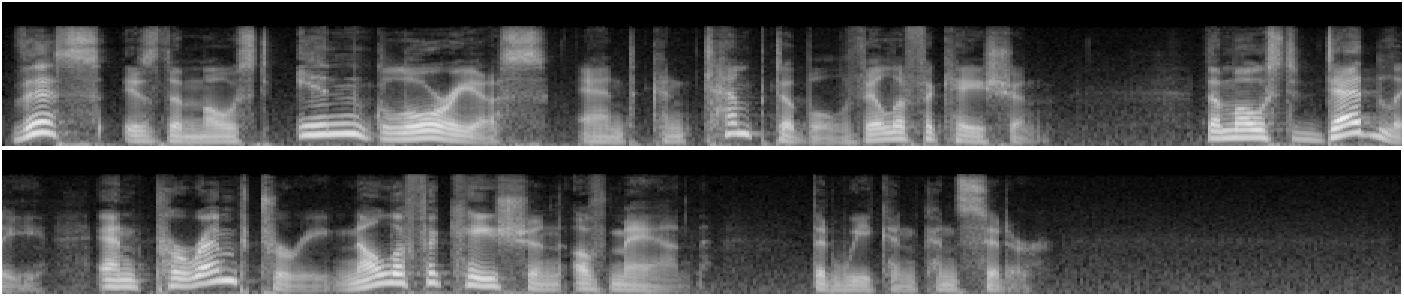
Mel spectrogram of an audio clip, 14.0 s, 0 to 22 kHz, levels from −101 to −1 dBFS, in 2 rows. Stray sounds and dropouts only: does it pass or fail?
pass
